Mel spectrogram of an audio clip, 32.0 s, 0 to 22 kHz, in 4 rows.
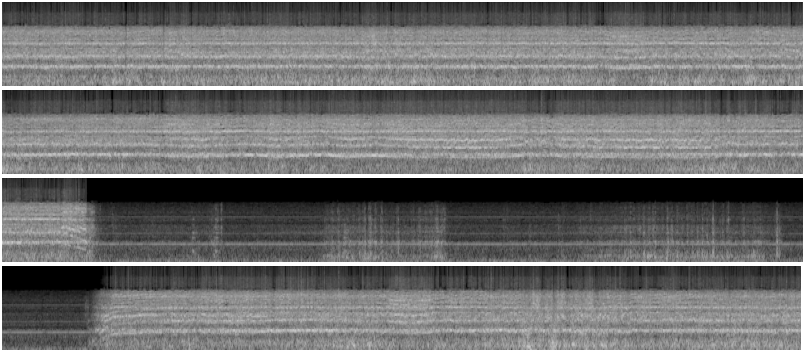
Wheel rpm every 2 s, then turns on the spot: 230, 230, 230, 230, 230, 220, 220, 210, 110, 10, 10, 10, 70, 220, 220, 220.
16-18 22-24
